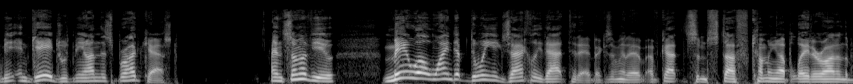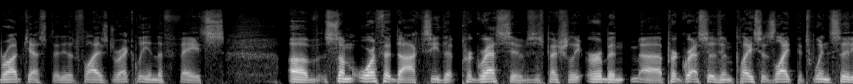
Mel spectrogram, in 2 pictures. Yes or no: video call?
no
